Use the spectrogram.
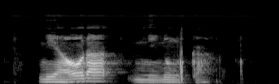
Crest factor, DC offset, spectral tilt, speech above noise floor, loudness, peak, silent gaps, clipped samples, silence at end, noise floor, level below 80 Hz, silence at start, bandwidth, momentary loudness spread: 20 dB; under 0.1%; -6.5 dB/octave; 29 dB; -18 LUFS; -2 dBFS; none; under 0.1%; 0.7 s; -48 dBFS; -58 dBFS; 0.4 s; 11 kHz; 19 LU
